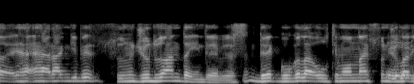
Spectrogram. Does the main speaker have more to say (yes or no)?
yes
